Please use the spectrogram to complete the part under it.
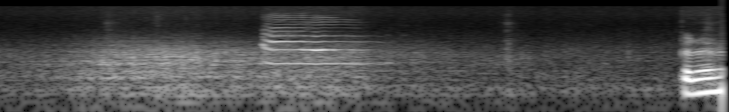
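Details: Pet cat meowing inside, one short steady meow of about half a second over a soft murmur of background voices, ending with a sudden loud low thump or voice burst.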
